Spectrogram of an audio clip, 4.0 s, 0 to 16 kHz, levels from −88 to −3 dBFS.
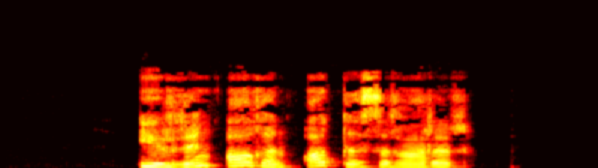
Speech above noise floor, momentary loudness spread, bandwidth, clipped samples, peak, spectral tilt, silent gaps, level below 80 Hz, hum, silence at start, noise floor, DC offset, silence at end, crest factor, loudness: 71 dB; 5 LU; 9.6 kHz; under 0.1%; -2 dBFS; -2.5 dB/octave; none; -62 dBFS; none; 0.95 s; -85 dBFS; under 0.1%; 0.9 s; 16 dB; -14 LUFS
